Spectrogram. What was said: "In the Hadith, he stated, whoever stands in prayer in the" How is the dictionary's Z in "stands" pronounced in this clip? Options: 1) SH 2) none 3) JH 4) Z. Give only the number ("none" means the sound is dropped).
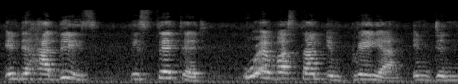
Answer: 2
